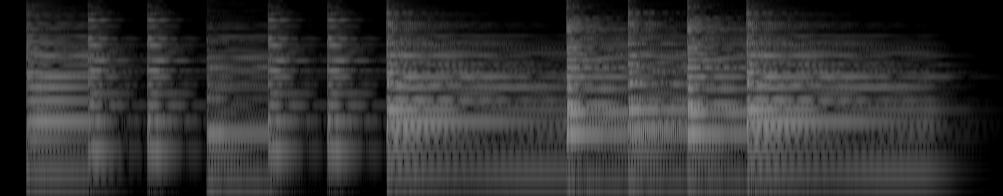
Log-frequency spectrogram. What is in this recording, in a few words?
Piano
